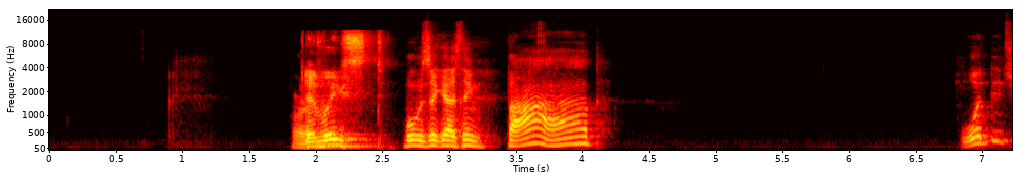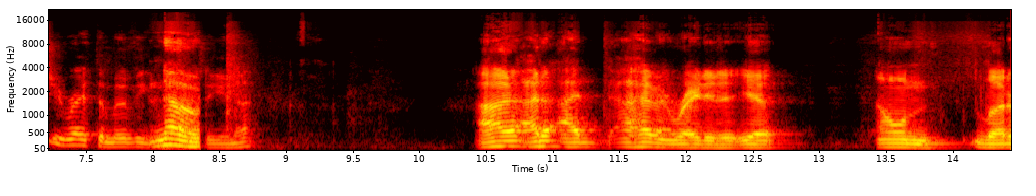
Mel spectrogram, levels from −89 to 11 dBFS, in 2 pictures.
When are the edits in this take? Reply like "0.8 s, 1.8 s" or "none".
8.3 s

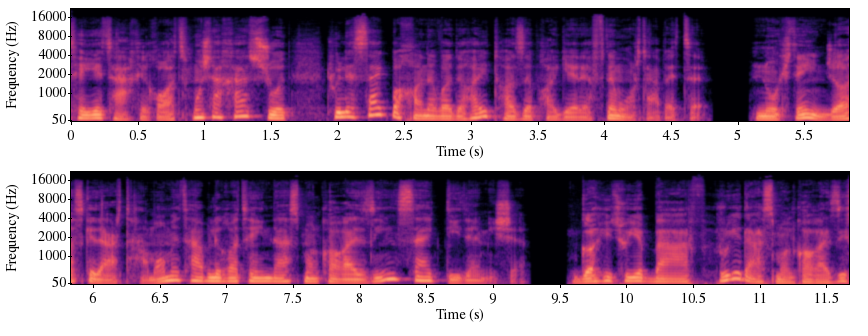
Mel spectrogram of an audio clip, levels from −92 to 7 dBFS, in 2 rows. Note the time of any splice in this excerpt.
5.0 s

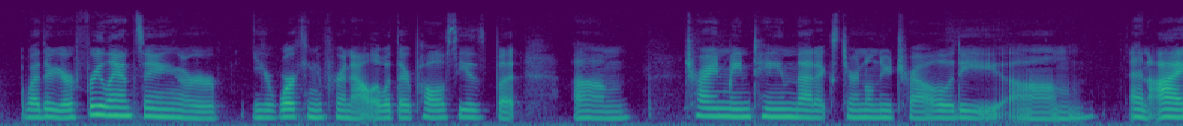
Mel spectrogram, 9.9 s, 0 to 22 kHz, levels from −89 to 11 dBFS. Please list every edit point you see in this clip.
5.7 s

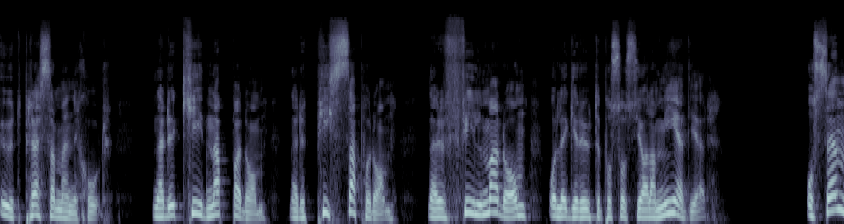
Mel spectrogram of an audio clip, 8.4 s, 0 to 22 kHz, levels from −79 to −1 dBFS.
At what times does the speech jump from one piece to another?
1.3 s

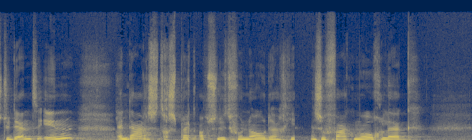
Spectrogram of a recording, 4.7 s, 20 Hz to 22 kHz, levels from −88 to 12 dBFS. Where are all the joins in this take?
1.2 s

